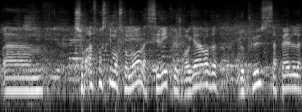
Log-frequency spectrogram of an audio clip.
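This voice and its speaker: A man from France, a company head as interview guest, answering in a halting way with many pauses and restarts. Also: on the high side, a loud crowd, poor audio. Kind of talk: hesitant conversational interview answers.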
